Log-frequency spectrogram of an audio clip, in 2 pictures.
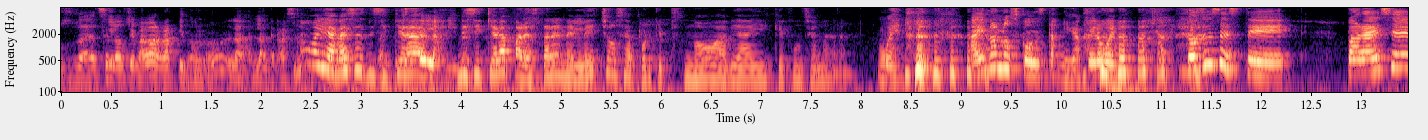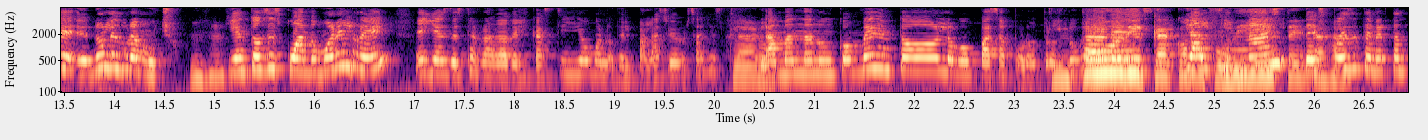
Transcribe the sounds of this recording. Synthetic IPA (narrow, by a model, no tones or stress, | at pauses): sase̞lo̞zʝe̞βaβarapiðo̞̰no̰la̰laɣɾa̰snoiaβe̞seznisikjeɾaelaβiðnisikje̞ɾapaɾaest̪aɾe̞ne̞le̞t͡ʃo̞ːse̞apo̞ɾke̞pe̥znoaβiaike̞funsjo̞naɾa | bwenoaino̞no̞sko̞nst̪amiɣapeɾo̞βwe̞net̪o̞nse̞sest̪e̞ | paɾae̞seno̞le̞ðuɾamut͡ʃo̥ie̞nt̪o̞ns̬e̞skwand̪o̞mwe̞ɾe̞ːlre̞j | e̞ʝae̞zðe̞st̪e̞raðaðe̞lkast̪iʝo̞βwe̞no̞ðe̞lpalasjo̞ðeβeɾsaʝe̞sklaɾllʔamãnd̪anũŋko̞mbe̞nt̪o̞lwe̞ɣo̞pasapo̞̰ɾot̪ɾozluɣaɾeðiskakoialpfinalst̪ed̪espwe̞zðe̞t̪e̞ne̞ɾt̪ant̪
